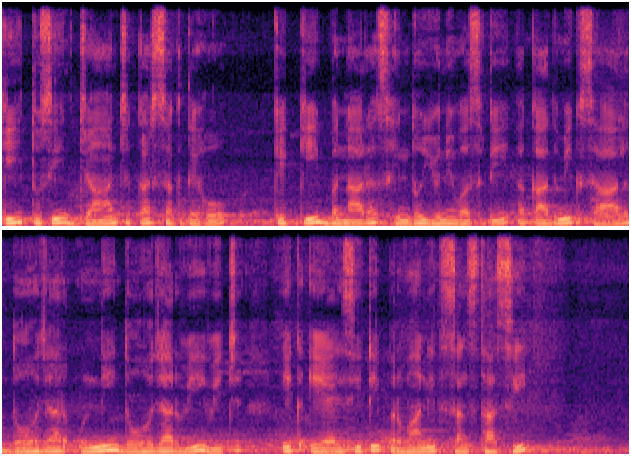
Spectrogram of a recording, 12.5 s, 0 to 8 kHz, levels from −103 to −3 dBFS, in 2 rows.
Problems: none marked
